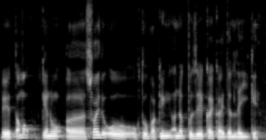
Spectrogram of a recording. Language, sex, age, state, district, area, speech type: Manipuri, male, 30-45, Manipur, Imphal West, urban, spontaneous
